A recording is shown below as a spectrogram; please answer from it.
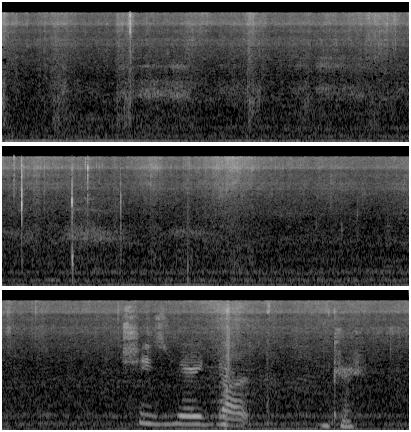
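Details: Swarming honey bees hum during a beekeeper's swarm capture in early May after a dearth, with the dark queen being caged. A steady low drone carries throughout, and human voices break in near the end.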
